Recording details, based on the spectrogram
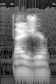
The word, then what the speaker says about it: Niger: But yeah, I mean, you know, Slattery was talking about Niger. I'm not sure I'm pronouncing that right. But Niger, yeah.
